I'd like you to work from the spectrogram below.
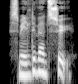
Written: smeltevandssø

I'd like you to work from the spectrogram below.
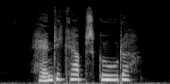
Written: handicapscooter

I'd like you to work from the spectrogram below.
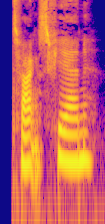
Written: tvangsfjerne

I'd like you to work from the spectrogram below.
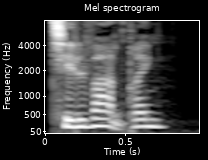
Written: tilvandring

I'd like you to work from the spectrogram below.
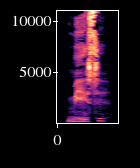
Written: messen

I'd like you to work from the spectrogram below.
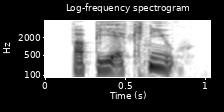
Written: barberkniv

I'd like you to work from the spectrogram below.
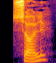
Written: SOLDEDES

